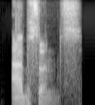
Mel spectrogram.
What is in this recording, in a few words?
"absence", British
